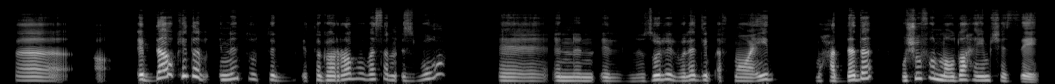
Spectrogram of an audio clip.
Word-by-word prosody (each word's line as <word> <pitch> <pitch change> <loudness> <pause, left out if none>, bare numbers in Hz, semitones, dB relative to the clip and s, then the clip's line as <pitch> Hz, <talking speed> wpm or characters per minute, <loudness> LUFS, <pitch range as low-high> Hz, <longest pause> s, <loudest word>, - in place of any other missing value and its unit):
ف - - -9
آه، 185 - +1 0.7
ابدأوا 460 0 +8
كده 390 -4 +1
إن 215 +2 +2
أنتم 260 -1 -6
ت 220 0 -4 0.4
تجرّبوا 215 +6 +1
مثلًا 235 -3 -3
أسبوع 225 - -5 0.5
آآ 165 -3 -5
إن 170 -1 0
ن 165 - -6
ال 155 -2 -6
نزول 205 +9 +2
الولاد 200 0 -1
يبقى 210 - -3
في - - -23
مواعيد 175 +7 +1 0.4
محددة، 190 - +3 0.3
وشوفوا 275 +10 0
الموضوع 215 -1 +4
هيمشي 190 -3 -1
إزاي، 125 -6 -1
195 Hz, 135 wpm, -25 LUFS, 170-235 Hz, 0.7 s, ابدأوا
